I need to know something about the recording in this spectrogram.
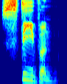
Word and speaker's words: Stephen: It looks like Stefan, but technically the pronunciation of this one is Stephen. So it has that V sound in the middle.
